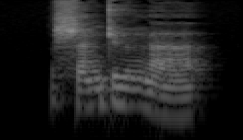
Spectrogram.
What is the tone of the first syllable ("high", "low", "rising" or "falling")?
rising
